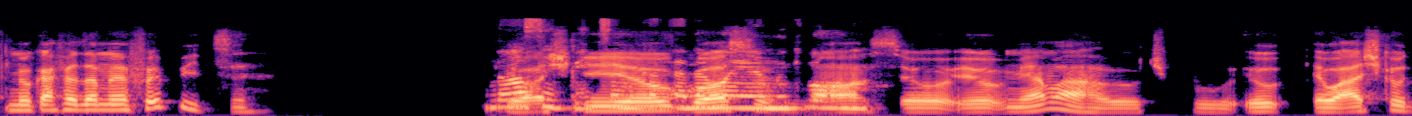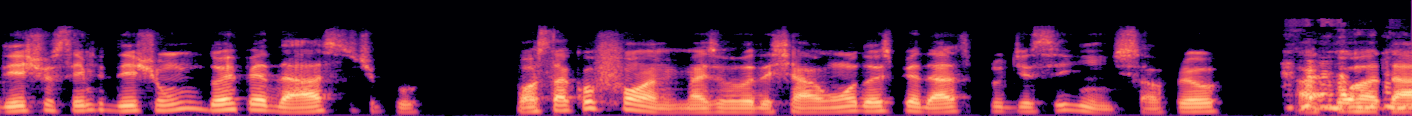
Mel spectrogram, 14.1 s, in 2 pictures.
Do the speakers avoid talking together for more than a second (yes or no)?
no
